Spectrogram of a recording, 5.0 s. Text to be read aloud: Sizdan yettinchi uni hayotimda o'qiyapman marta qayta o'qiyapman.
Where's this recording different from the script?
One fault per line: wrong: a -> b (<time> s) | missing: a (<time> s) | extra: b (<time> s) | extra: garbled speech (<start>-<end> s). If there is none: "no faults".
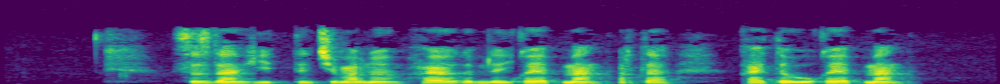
no faults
